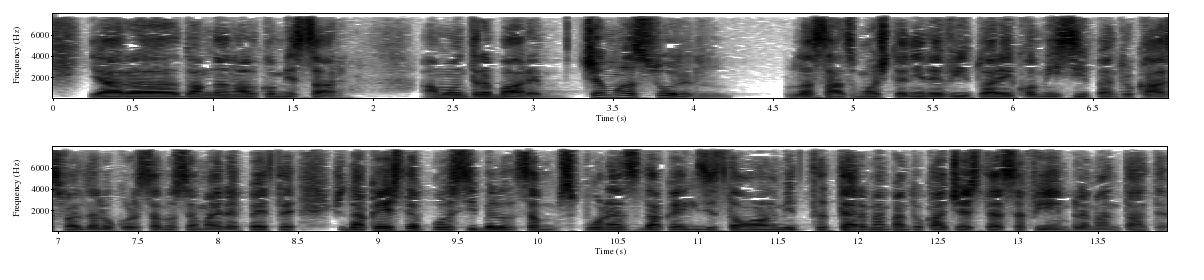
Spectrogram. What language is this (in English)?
Romanian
